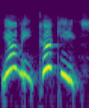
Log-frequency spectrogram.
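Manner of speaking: goofy, silly cartoon voice, very high-pitched. Reading a fan story aloud, doing a character's line in silly voice. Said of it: "I'll do the silly voices".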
